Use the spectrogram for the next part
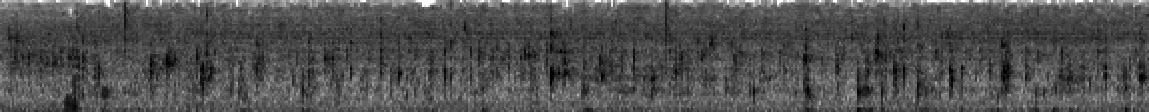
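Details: Pug Elvis, two years old, eating his dry food with beef meat: irregular crunching bursts and wet smacking, occasional louder bites, with a low hum in the room.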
